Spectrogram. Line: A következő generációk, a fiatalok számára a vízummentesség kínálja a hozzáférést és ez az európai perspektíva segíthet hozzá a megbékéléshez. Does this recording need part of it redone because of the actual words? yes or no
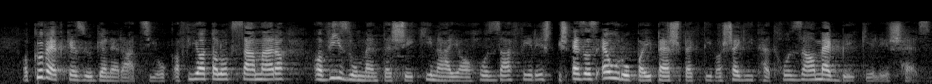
no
